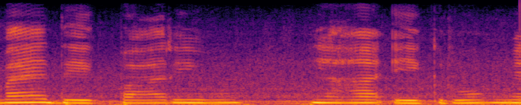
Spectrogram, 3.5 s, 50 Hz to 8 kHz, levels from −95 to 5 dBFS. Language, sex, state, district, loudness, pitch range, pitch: Hindi, female, Bihar, Kaimur, -14 LUFS, 220-235 Hz, 230 Hz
